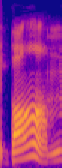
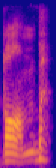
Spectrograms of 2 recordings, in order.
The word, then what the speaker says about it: bomb: Bomb is not bomb. It's bomb. Climb, climb, climb.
